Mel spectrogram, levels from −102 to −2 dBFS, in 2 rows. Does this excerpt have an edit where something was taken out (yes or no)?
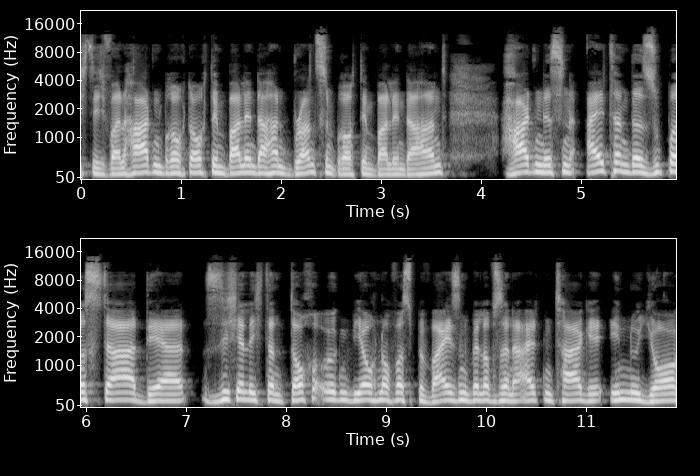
no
